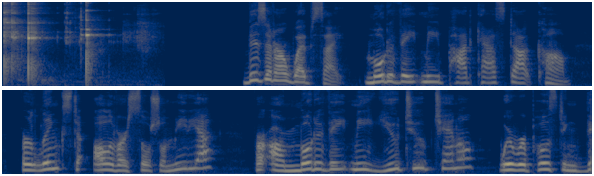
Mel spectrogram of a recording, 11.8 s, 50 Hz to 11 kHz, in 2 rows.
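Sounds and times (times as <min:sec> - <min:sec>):
glasses clinking in a toast in Kansas City: 0:00.0 - 0:01.6
speech: 0:02.4 - 0:11.7.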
